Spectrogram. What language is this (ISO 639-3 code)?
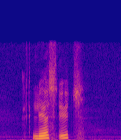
nor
